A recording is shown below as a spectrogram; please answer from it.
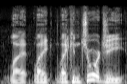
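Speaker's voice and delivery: normal talking voice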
